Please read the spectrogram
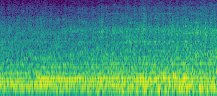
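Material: Nothing is struck.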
